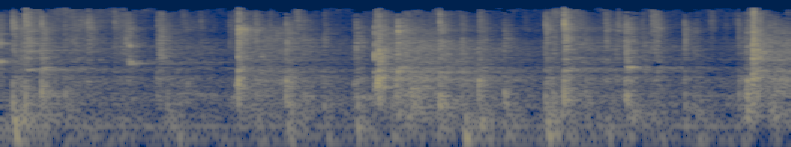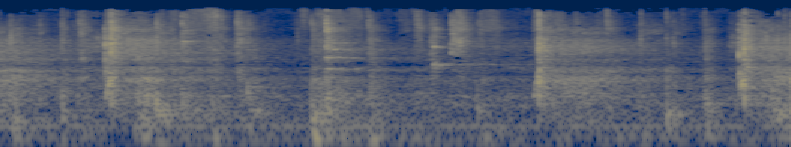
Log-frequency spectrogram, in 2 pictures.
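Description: Badminton rackets striking a shuttlecock back and forth in a fast rally, a sharp crack about every second, over faint arena murmur.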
